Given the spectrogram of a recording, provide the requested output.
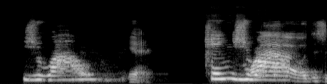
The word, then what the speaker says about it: João: Yeah, it's pronounced, in Spanish you pronounce it J as G, but in Portugal as J. So João. João.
